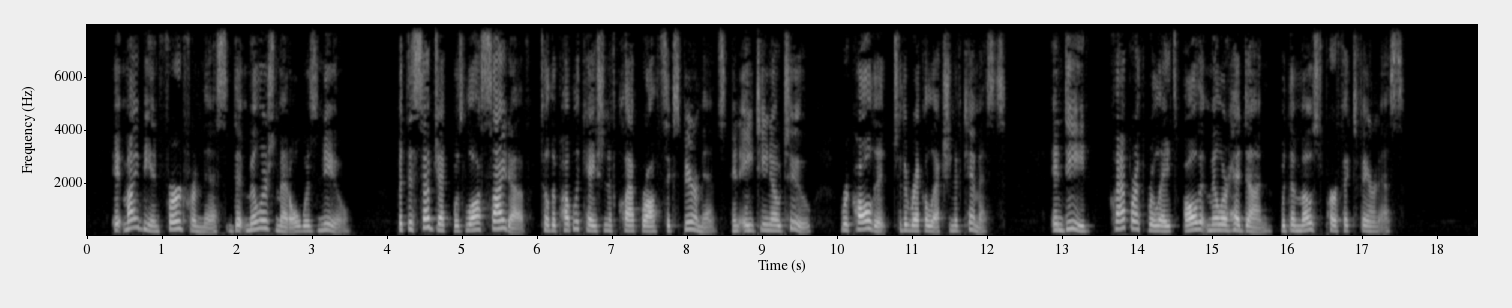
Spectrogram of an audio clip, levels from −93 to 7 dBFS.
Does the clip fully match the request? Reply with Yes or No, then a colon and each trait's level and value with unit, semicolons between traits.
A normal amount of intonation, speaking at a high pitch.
Yes: average, 4.0 semitones; high, 215 Hz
